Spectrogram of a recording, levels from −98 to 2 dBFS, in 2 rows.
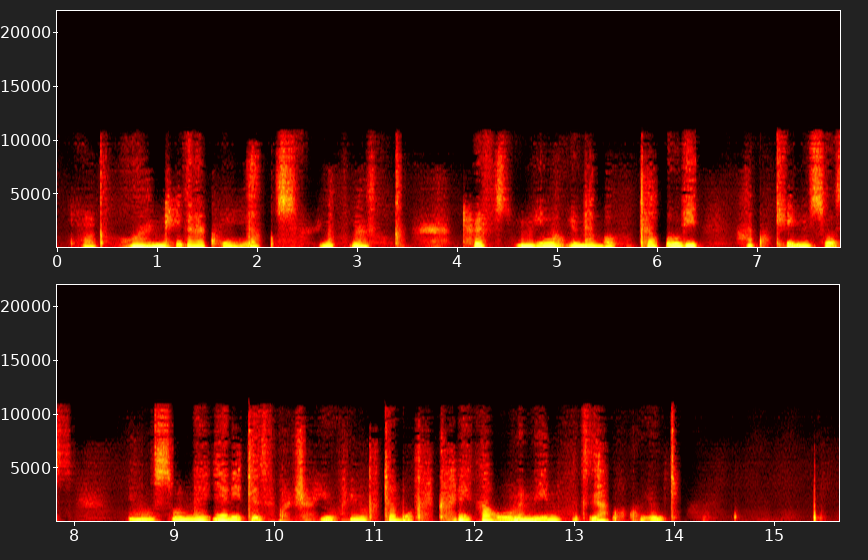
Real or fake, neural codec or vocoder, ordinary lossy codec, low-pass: fake; codec, 44.1 kHz, 0.9 kbps, DAC; AAC, 48 kbps; 10.8 kHz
